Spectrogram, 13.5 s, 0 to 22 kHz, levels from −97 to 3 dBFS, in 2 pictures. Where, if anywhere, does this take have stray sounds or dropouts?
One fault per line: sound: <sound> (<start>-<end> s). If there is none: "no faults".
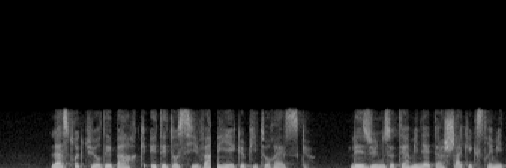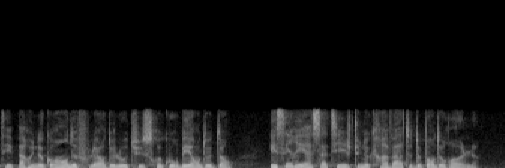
sound: dropout (2.8-2.9 s)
